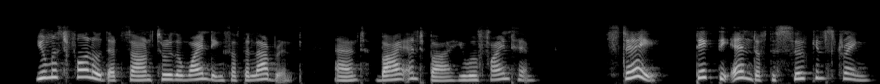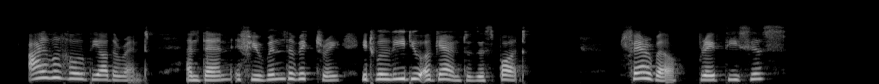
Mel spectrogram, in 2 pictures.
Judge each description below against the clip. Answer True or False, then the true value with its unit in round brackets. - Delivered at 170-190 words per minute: True (175 wpm)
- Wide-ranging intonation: False (4.5 semitones)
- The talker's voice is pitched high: True (225 Hz)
